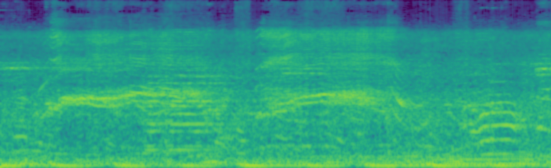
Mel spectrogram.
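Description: High-pitched wavering cries from a voice: two long ones in the first three seconds, then a short call near the end, over a continuous low rumble.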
